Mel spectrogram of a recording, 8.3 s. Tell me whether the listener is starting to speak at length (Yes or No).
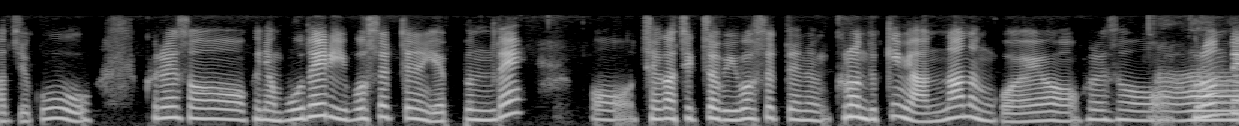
No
